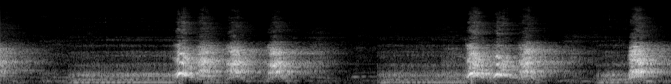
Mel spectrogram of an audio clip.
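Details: Playing puppy giving two bursts of sharp, yapping barks, three or four in quick succession each time, with a low steady hum filling the quieter gaps.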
